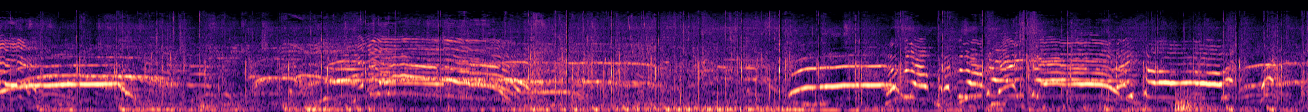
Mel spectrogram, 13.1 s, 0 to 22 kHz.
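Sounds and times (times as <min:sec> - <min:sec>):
children cheering and screaming: 0:00.0 - 0:09.2, 0:10.0 - 0:13.0.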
